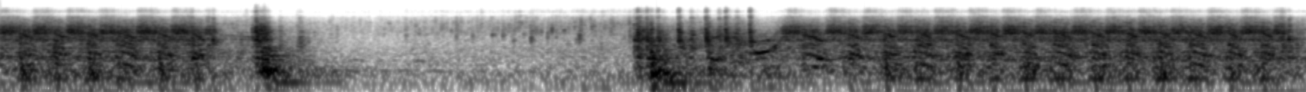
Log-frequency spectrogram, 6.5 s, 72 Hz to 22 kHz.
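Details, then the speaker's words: Morbark 2400XL track chipper's 4BT diesel, bought at auction sight unseen, cranked with battery jumped to ignition and throttle in: the starter churns quick and even, about four beats a second, but it never catches; a cracked injector line shows no fuel, a no-fuel crank with no start. "Get any fuel? Nada. No fuel yet. Okay. So we got a no fuel issue."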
